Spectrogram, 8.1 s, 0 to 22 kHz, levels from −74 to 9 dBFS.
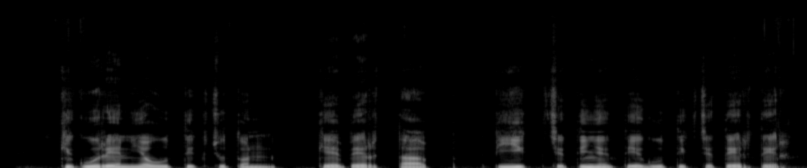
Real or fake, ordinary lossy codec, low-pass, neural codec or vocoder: real; none; 19.8 kHz; none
